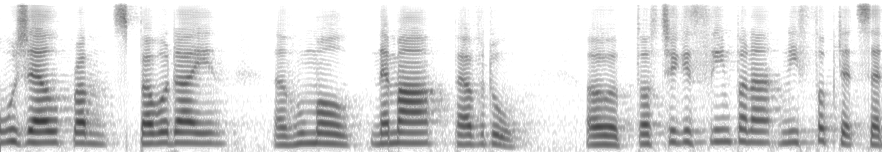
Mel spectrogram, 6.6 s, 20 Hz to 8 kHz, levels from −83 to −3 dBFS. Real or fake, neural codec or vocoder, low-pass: fake; codec, 16 kHz, 0.2 kbps, FocalCodec; 7.2 kHz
